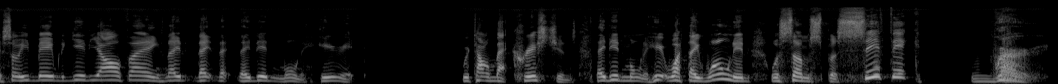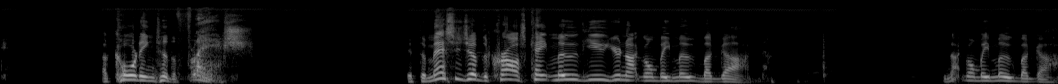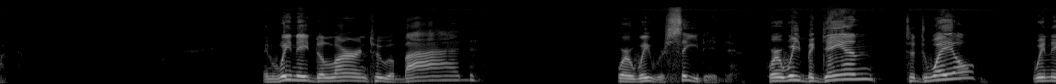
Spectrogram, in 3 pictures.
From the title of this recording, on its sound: Live Wednesday Evening Service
